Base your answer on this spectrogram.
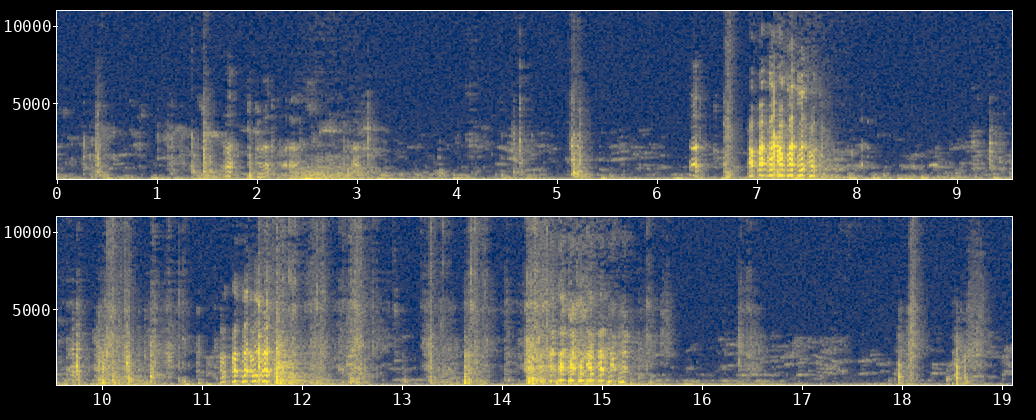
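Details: Baby goat heard through a noisy background: three soft, wavering bleats spaced several seconds apart, mixed with scattered clicks, knocks and steady low hum.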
